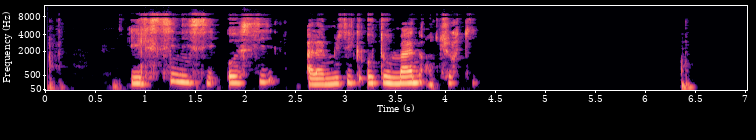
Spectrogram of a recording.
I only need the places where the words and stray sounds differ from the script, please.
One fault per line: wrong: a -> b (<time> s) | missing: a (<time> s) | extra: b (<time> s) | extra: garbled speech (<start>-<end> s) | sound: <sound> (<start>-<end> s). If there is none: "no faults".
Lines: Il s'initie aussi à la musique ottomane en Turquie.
no faults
